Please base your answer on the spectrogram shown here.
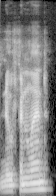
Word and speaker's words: Newfoundland: a Newfoundland a Newfoundland it looks like Newfoundland it's pronounced Newfoundland Google that breed right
